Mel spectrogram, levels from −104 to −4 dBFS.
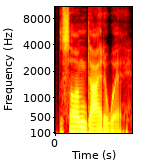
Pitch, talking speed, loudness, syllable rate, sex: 105 Hz, 235 wpm, -17 LUFS, 5.6 syllables/s, male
